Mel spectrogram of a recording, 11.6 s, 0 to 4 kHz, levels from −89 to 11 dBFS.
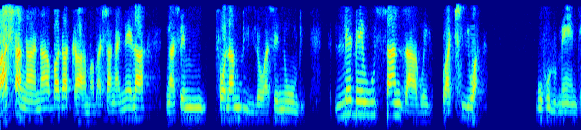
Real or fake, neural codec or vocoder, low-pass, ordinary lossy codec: real; none; 3.6 kHz; MP3, 24 kbps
